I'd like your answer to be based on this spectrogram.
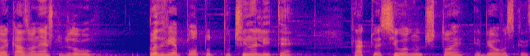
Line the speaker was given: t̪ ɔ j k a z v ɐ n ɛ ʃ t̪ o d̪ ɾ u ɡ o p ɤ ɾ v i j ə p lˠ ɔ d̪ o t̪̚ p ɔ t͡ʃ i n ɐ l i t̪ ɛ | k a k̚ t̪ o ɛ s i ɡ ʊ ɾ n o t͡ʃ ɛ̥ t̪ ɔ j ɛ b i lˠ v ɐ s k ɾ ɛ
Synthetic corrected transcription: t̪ ɔ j k a z v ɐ n ɛ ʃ t̪ o d̪ ɾ u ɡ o p ɤ ɾ v i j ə p lˠ ɔ t̪ o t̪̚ p o t͡ʃ i n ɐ l i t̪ ɛ | k a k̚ t̪ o ɛ s i ɡ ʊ ɾ n o t͡ʃ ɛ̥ t̪ ɔ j ɛ b i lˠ v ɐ s k ɾ ɛ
